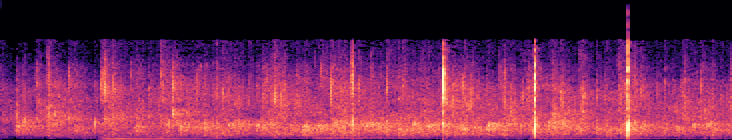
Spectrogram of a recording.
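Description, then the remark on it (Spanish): A church audience claps steadily at the end of a service in a dense, continuous wash of applause, with a few sharper individual claps popping out near the end and a low sustained keyboard tone humming underneath. “¿Por qué no juntas sus palmas?”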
